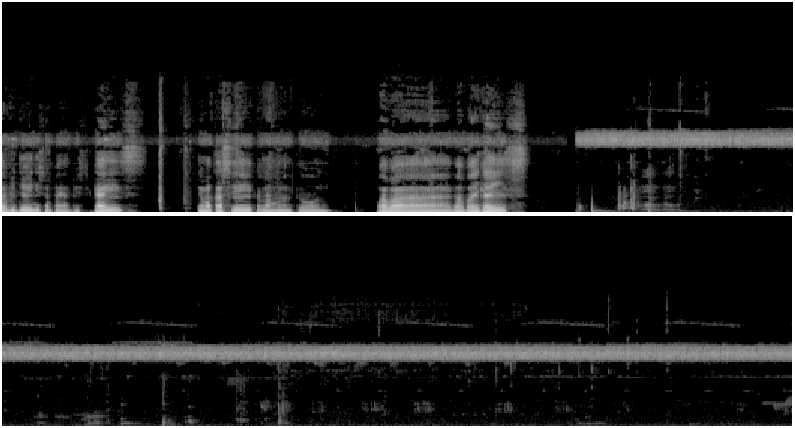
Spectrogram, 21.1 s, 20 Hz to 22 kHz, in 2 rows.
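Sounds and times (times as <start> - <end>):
high-pitched insect drone: 7.7 - 21.0.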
